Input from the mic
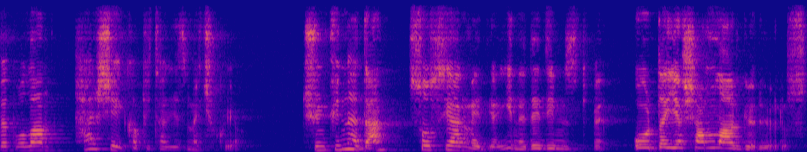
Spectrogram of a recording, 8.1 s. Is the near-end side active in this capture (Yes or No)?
No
